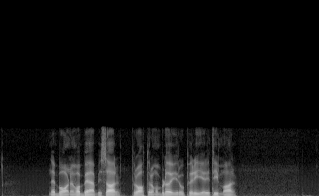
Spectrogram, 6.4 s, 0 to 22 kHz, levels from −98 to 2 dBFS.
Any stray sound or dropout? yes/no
no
